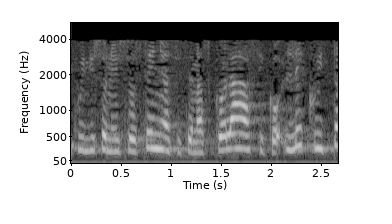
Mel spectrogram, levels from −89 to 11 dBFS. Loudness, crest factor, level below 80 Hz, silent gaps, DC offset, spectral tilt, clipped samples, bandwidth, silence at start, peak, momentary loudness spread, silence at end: -18 LUFS; 16 dB; -62 dBFS; none; 0.5%; -9.5 dB/octave; under 0.1%; 4.1 kHz; 0 s; -2 dBFS; 6 LU; 0 s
